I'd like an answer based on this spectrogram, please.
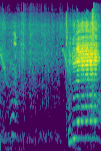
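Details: Four newborn goat kids from one delivery on a goat farm, the mother still awaiting the afterbirth; a short faint call, then a longer quavering, nasal bleat that swells and holds for about half a second.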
